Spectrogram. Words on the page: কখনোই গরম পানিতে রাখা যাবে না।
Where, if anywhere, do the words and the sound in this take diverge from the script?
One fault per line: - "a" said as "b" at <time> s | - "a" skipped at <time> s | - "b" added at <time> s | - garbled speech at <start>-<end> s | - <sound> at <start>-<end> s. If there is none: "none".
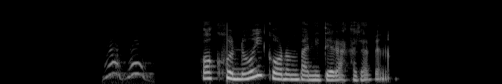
- bark at 1.0-1.6 s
